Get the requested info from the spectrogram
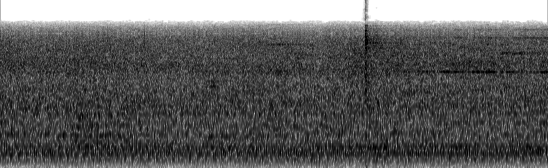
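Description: Bottled-water production line running: conveyors and the film shrink-wrapping machine give a steady mechanical noise, with one sharp click about three and a half seconds in.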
